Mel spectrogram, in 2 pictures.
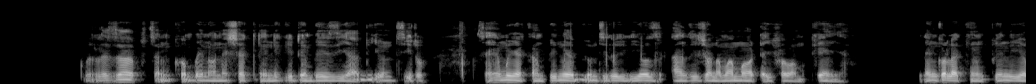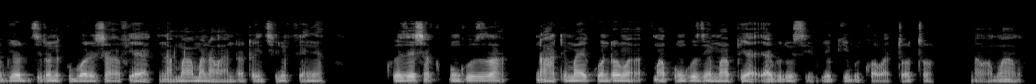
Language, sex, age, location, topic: Swahili, male, 18-24, Nairobi, health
